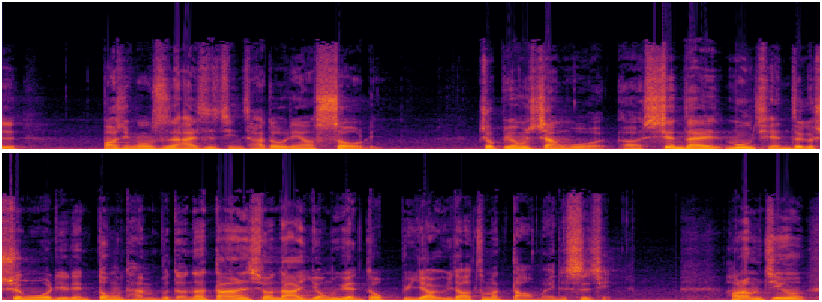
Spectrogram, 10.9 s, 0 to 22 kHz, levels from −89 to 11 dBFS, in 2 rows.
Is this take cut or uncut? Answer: uncut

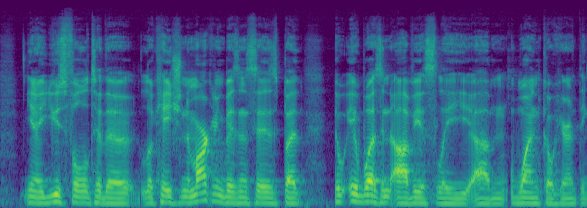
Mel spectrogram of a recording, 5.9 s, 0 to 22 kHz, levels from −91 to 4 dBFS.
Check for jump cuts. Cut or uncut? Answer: uncut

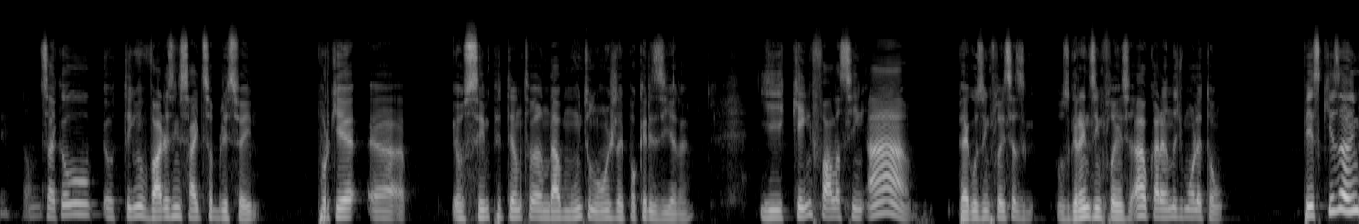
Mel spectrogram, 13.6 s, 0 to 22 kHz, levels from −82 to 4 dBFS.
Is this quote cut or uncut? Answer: uncut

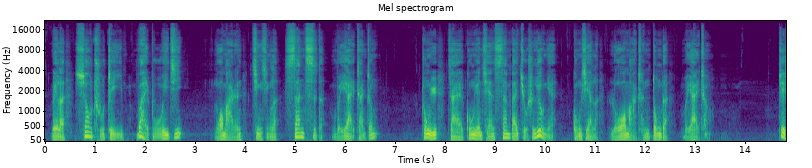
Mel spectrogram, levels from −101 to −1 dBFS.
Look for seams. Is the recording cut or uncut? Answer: uncut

